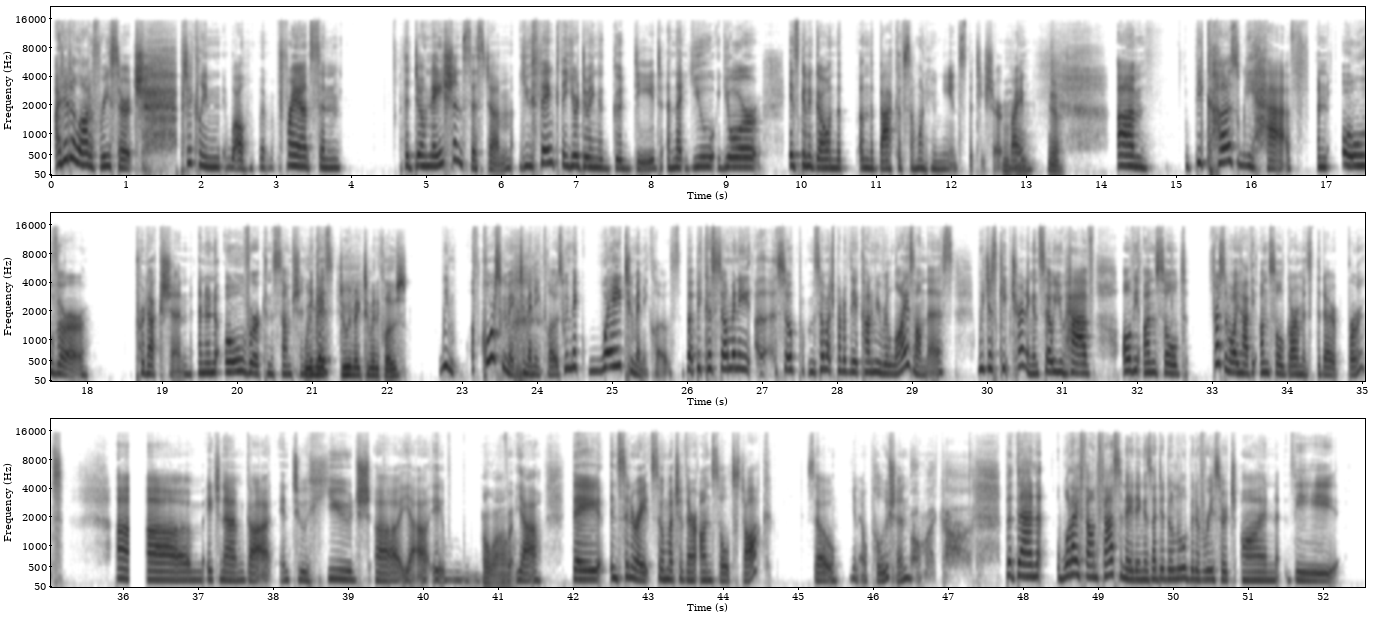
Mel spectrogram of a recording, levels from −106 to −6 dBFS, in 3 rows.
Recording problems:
audio cutting out; at 36 s

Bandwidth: 15 kHz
